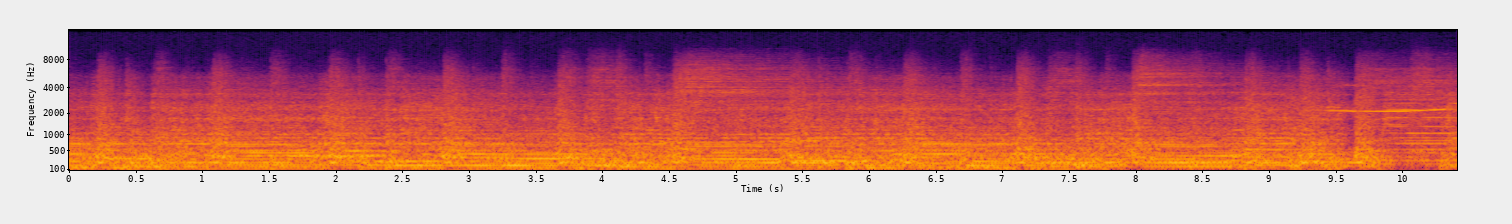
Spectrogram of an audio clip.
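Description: Heavy metal band playing live: distorted electric guitars holding sustained notes over a steady drum-kit beat.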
